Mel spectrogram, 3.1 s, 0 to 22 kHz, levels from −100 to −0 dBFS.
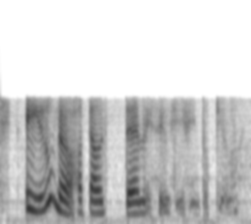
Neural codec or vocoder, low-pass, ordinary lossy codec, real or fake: codec, 24 kHz, 0.9 kbps, WavTokenizer, medium speech release version 2; 3.6 kHz; none; fake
